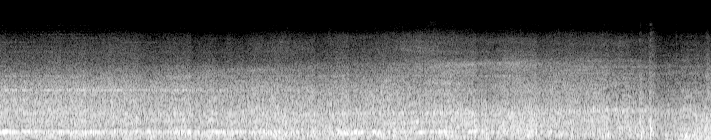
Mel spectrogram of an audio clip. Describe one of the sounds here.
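A subway train rumbles and hums loudly as it pulls out of an echoing underground station.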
